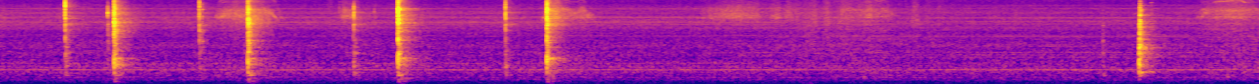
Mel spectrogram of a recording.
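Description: A steel bolt clanks sharply as a press bends it in a vise.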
